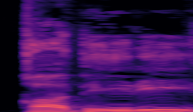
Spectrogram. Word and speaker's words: قادری: کا طریقہ بتا دیجیے۔ قادری سلسلہ، ہمارے ہاں لوگ انگلش میں لکھتے ہیں QADRI، قدری بنتا ہے، قادری، دال کے نیچے بھی زیر ہے، تو اگر اسپیلنگ کرنی ہے تو QAADIRI، قادری۔ اسی طرح صابری، لوگ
